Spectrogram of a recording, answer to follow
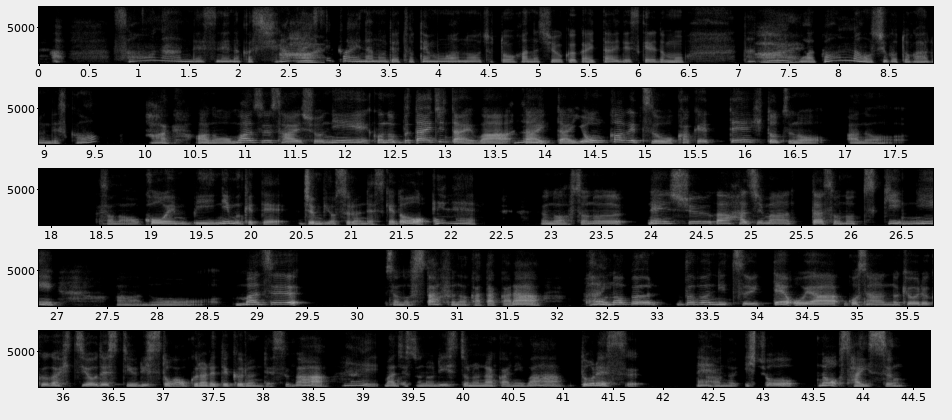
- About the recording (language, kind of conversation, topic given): Japanese, advice, チーム内で業務量を公平に配分するために、どのように話し合えばよいですか？
- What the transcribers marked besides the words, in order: other background noise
